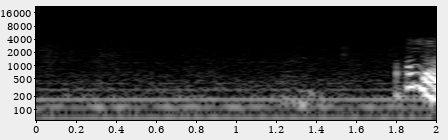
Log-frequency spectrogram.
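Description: A pause in a man's lecture, holding only a faint, steady low hum, before his voice comes back in near the end.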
